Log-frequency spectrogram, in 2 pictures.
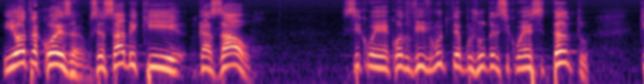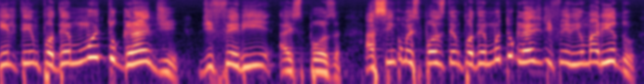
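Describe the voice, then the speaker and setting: A man's voice: high voice, big pitch swings, moderate pace, fairly bright tone. A man preaching a sermon on marriage, talking in a folksy, direct way to the congregation and acting out everyday examples in quoted voices. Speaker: preacher giving marriage advice.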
